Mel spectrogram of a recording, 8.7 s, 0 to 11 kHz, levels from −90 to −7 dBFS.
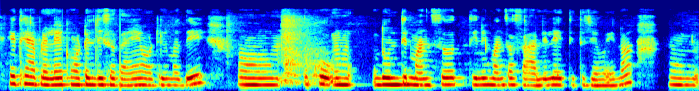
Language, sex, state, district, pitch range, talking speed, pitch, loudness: Marathi, female, Maharashtra, Dhule, 235-250 Hz, 125 wpm, 240 Hz, -16 LUFS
